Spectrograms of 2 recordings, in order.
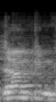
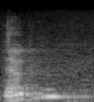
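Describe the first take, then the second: First: The name is said boldly and confidently. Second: The name is mumbled hesitantly, like a question. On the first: The speaker owns his name proudly. The speaker calls it right. "I wish I could just own it, head up like a gymnast" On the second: The speaker lacks confidence in his own name. The speaker calls it wrong. "I mumble, and I don't have the best self-esteem"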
